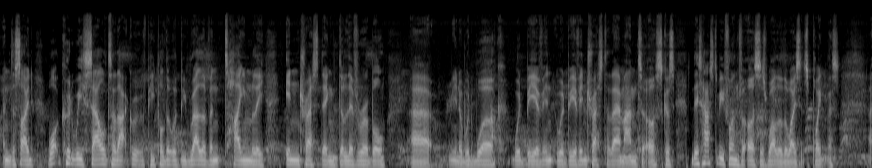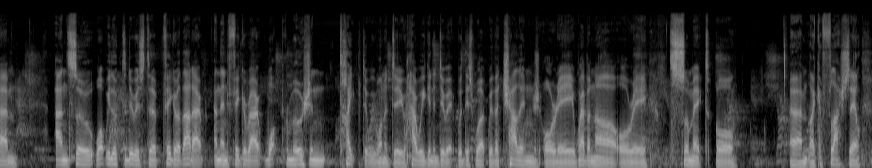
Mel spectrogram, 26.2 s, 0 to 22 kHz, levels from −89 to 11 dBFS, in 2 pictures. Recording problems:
voice in the background; faint; throughout; 20 dB below the speech

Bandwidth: 15 kHz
